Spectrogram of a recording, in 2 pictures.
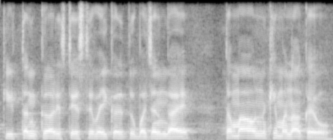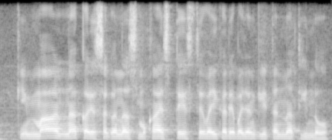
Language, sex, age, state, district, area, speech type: Sindhi, male, 30-45, Gujarat, Surat, urban, spontaneous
